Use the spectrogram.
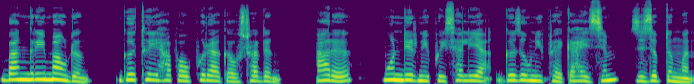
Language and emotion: Bodo, neutral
